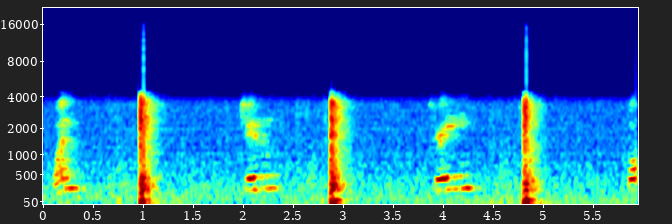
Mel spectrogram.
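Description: A foot kicks a padded shield with sharp thuds.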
